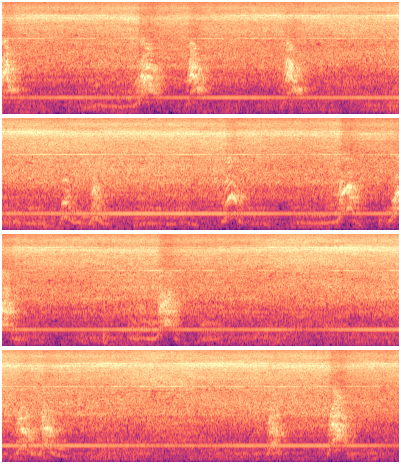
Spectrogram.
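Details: Dog barks at a vacuum cleaner. Short, sharp barks come roughly every one to two seconds, sometimes in quick pairs, above the constant droning hum and high whine of the running machine.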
